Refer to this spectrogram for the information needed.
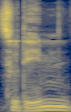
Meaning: moreover, furthermore
- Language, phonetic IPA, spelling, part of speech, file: German, [tsuˈdeːm], zudem, adverb, De-zudem.ogg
